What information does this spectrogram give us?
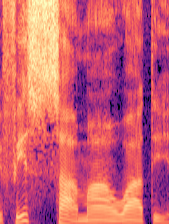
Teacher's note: Seperti contoh ini fis samawati. Jadi asa dibaca idgham samsiyah, alasannya ada alif lam berjumpa dengan huruf sin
